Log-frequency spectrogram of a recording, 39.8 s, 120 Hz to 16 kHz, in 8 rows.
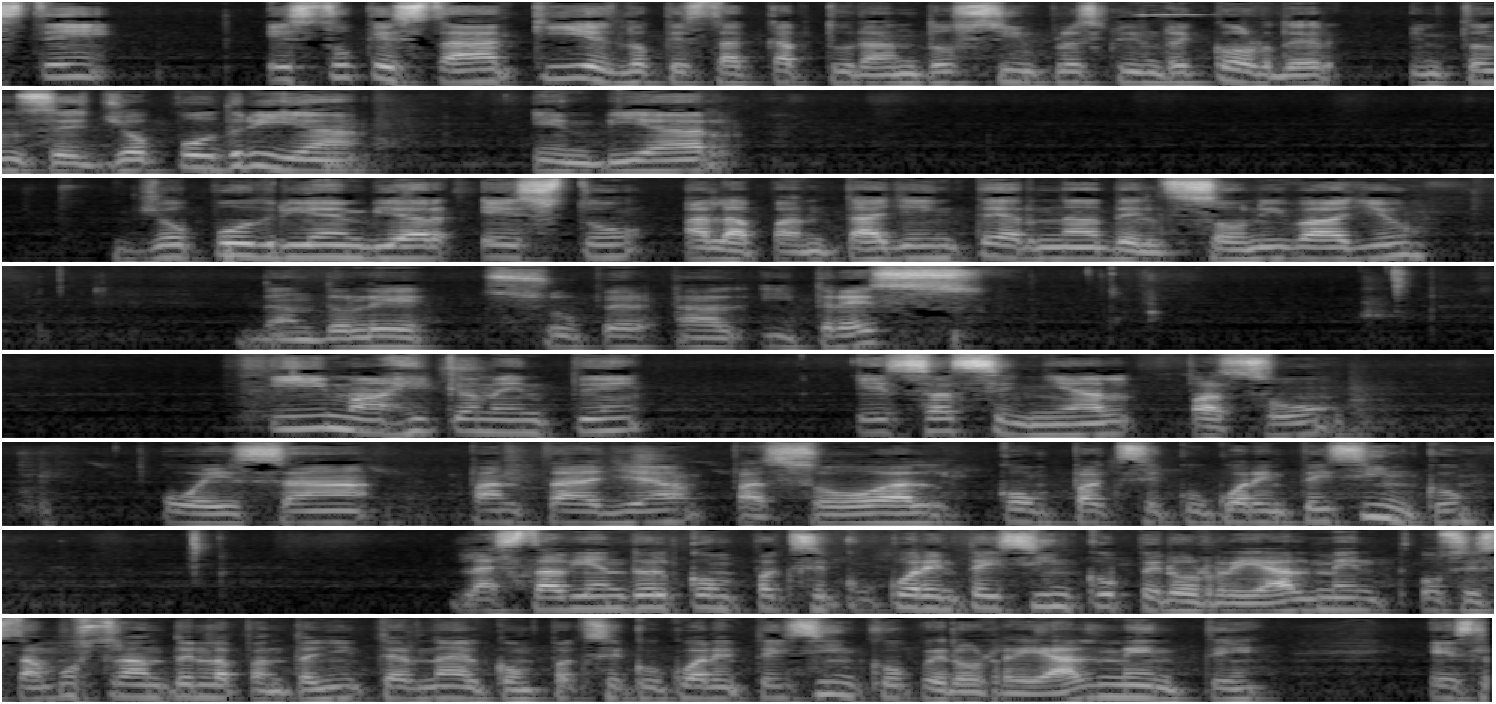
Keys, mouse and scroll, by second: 6.9 click.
